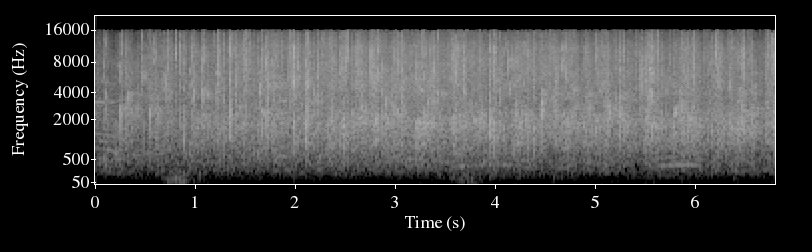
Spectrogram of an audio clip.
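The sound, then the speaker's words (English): An audience claps for Jesus steadily and loudly, a dense wash of many hands with no pause, a few low thumps underneath and faint voices mixed in. “Clap a little louder.”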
